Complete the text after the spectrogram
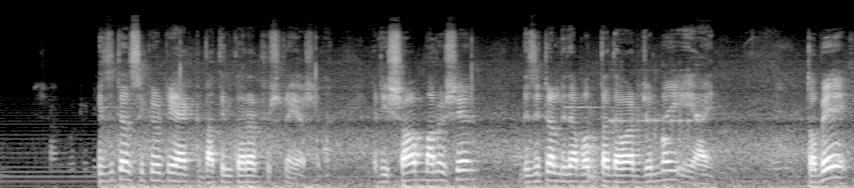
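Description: A middle-aged man speaks calmly into a microphone in a room.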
